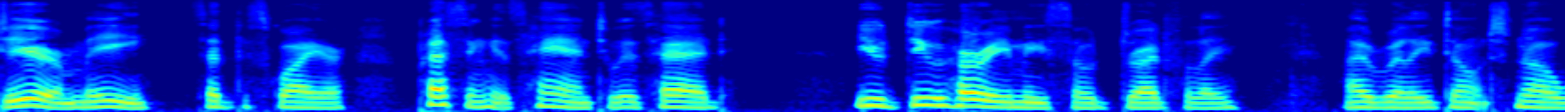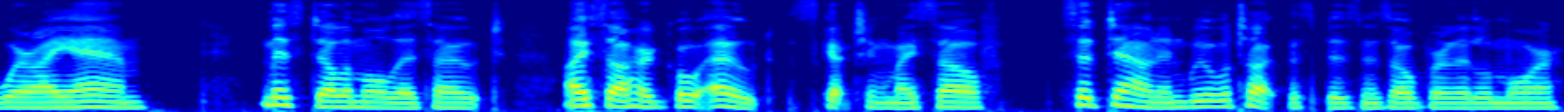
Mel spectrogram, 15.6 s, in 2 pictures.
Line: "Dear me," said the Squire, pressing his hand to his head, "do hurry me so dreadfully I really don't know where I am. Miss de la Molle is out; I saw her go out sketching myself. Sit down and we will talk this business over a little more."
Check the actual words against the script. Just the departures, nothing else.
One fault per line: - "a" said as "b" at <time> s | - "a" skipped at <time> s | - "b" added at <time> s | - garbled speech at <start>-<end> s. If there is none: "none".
- "you" added at 4.2 s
